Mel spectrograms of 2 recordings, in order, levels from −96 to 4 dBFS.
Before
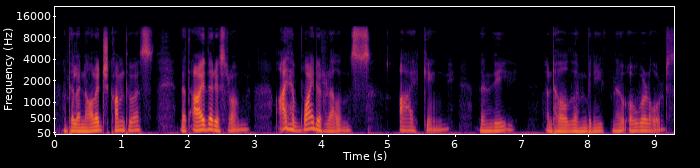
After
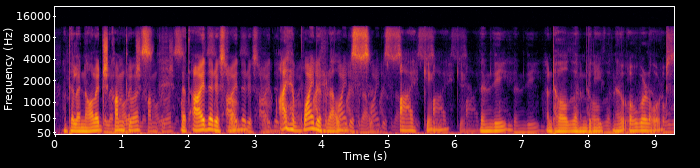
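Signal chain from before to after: high-shelf EQ 2,800 Hz +9.5 dB
in parallel at −3 dB: brickwall limiter −22.5 dBFS, peak gain reduction 10.5 dB
on the sum: echo with shifted repeats 492 ms, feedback 31%, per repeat −39 Hz, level −12.5 dB
level +6.5 dB

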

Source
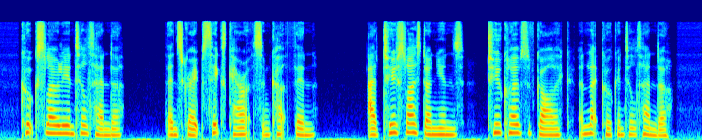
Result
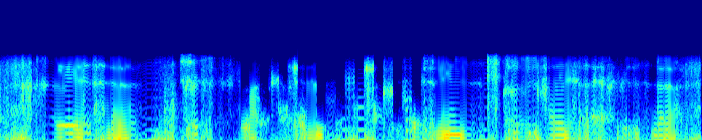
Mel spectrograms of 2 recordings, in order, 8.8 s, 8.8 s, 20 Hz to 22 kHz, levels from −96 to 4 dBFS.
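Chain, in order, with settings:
sub-octave generator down 1 octave, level −4 dB
high-pass filter 59 Hz 12 dB per octave
upward compression, threshold −22 dBFS
brickwall limiter −14.5 dBFS, peak gain reduction 10.5 dB
downward compressor 12 to 1, threshold −31 dBFS, peak gain reduction 13 dB
gate with flip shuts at −24 dBFS, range −31 dB
far-end echo of a speakerphone 140 ms, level −13 dB
reverb whose tail is shaped and stops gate 120 ms rising, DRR −3.5 dB
linear-prediction vocoder at 8 kHz pitch kept
0:03.01–0:05.30: low-pass on a step sequencer 8.4 Hz 390–2,900 Hz
level −2.5 dB

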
